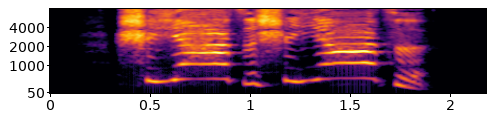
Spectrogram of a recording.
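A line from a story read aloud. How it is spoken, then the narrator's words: Shrieking. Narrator (Chinese): 他们一边尖叫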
